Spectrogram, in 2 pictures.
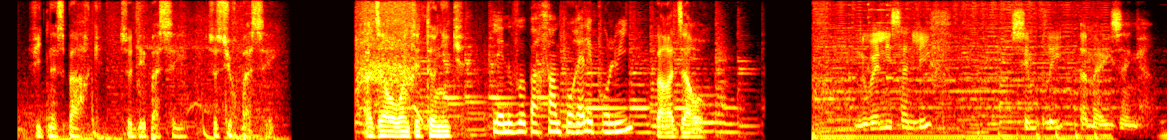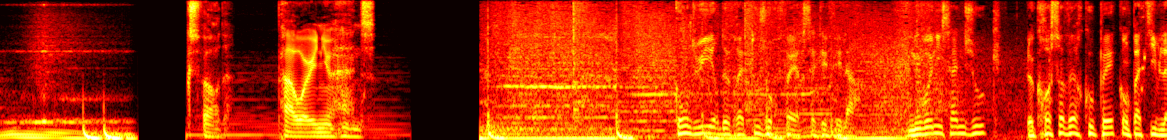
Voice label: MEDLEY pub

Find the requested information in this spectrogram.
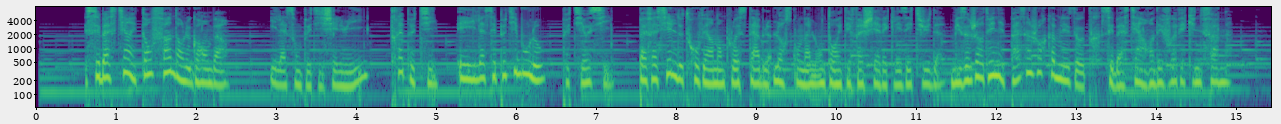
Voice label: Film Pub Cine

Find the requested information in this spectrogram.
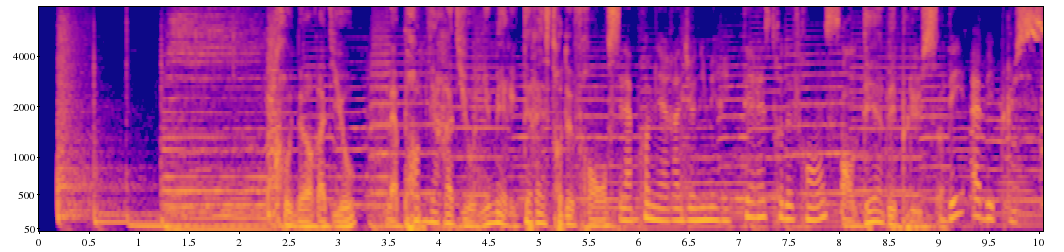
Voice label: JINGLE

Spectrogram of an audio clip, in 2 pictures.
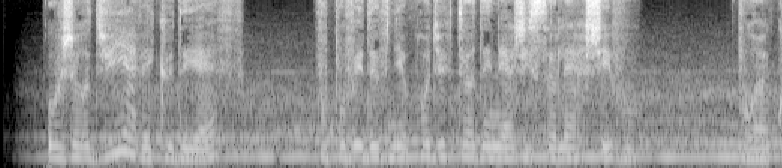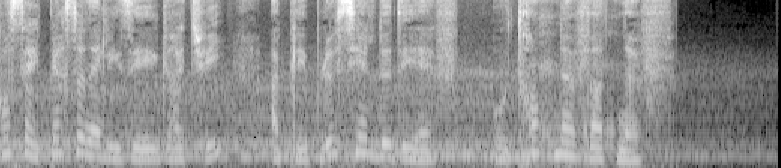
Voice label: Informatif souriant droit; EDF

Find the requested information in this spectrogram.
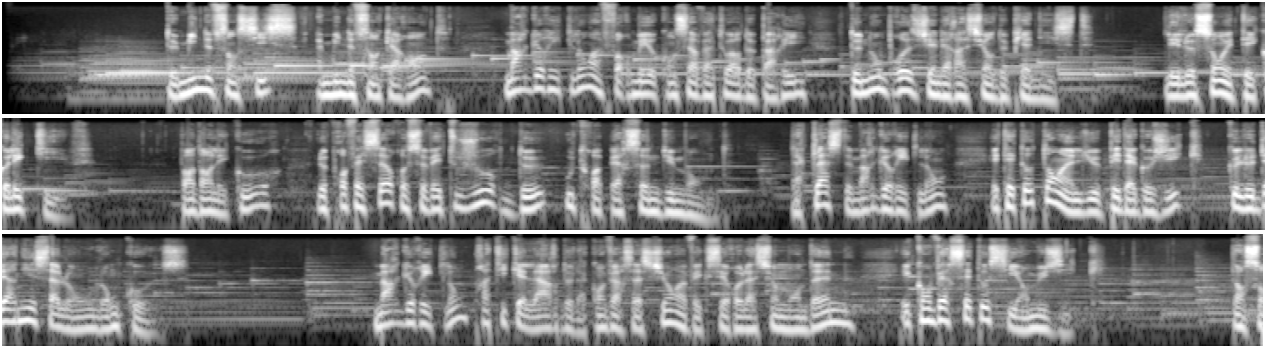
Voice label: Docu VF voix off voice over; Le jeu perlé

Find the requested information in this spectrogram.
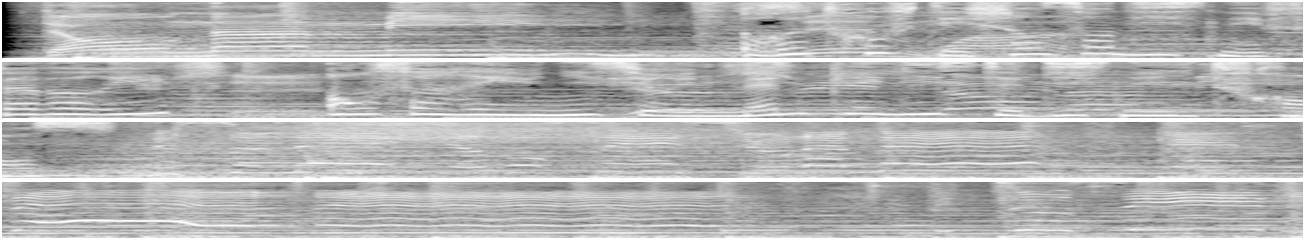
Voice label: pub disque; DISNEY

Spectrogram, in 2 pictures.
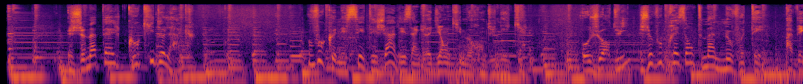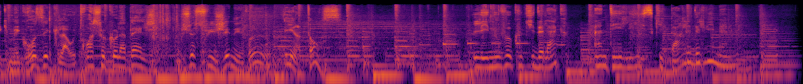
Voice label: Pub TV; Delacre

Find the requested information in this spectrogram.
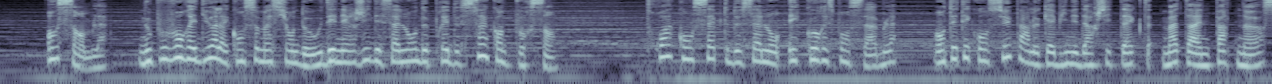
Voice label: institutionnel; L0real

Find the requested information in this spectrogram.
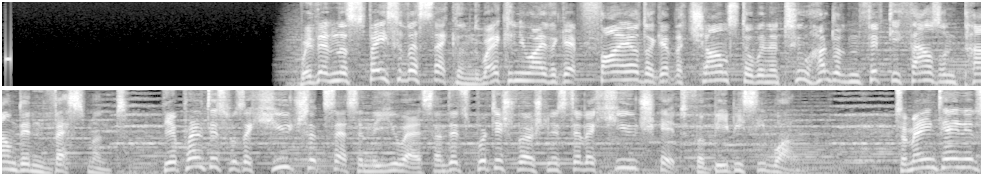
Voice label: Pub internet; BBC

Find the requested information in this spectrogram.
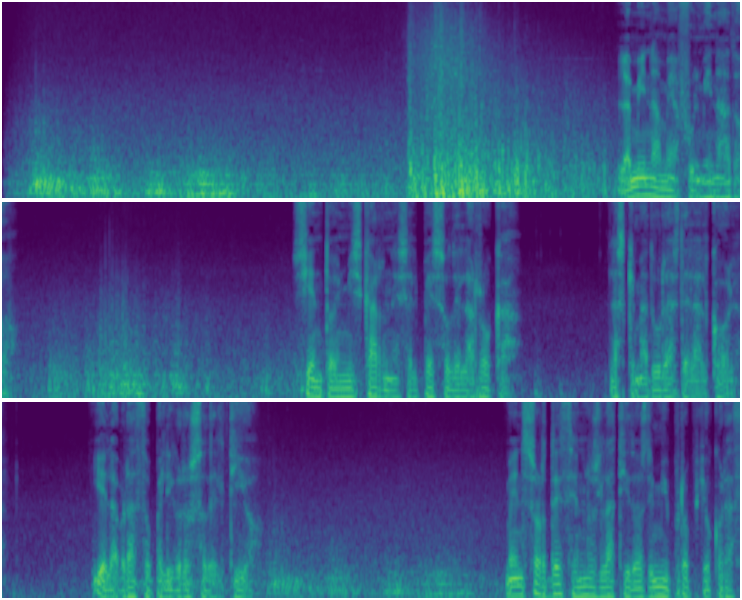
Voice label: Espagnol; LA TENTACION DE POTOSI

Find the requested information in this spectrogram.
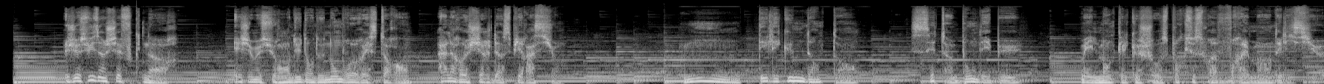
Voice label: Gourmand Convaincant Joué; KNORR

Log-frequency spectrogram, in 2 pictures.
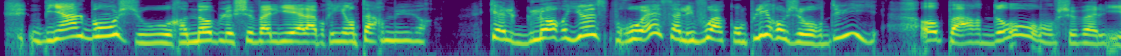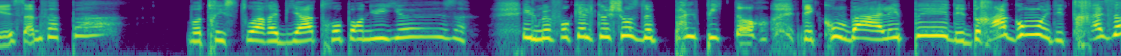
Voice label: sorciere troll

